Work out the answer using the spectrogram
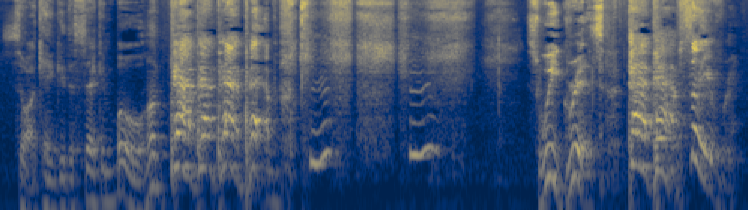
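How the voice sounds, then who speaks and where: Quizzical oddball, male comic: clipped questions, popping vocal gunshots, wildly varied pitch, noisy clip. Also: wildly swooping pitch, slow pace, long pauses, heavily acted.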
